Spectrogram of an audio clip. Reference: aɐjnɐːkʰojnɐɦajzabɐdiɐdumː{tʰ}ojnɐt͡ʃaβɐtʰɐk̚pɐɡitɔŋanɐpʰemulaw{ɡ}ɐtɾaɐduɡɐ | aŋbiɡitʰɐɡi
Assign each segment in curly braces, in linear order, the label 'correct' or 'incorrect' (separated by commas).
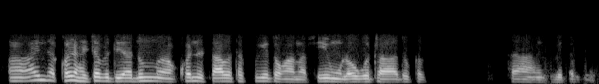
incorrect, correct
